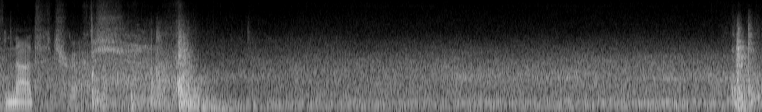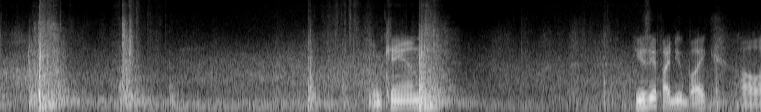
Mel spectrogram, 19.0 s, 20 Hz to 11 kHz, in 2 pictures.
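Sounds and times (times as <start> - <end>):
sharp knocks: 1.1 - 3.0, 8.4 - 12.0, 13.3 - 15.6.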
